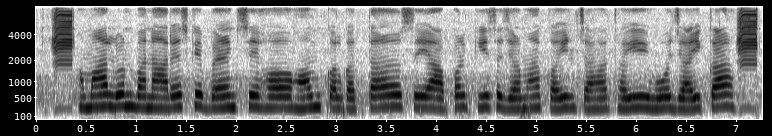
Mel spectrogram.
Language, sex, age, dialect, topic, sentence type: Bhojpuri, male, 18-24, Western, banking, question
